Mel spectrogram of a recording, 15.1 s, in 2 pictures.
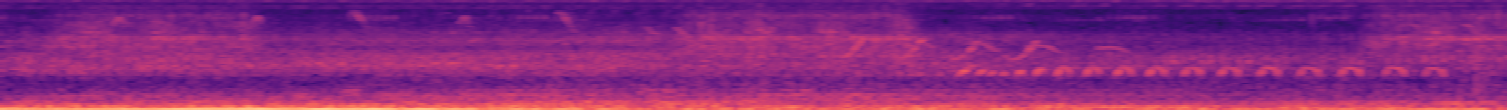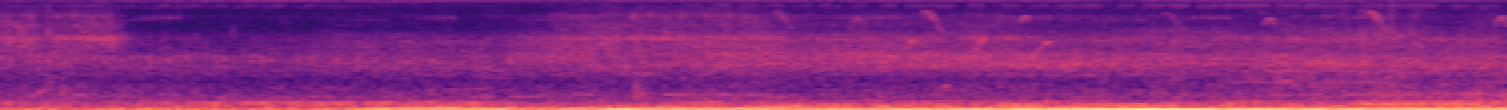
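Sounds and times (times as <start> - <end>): birds chirping: 0.0 - 15.0
low outdoor rumble: 0.0 - 15.0
bird repeating looping note: 3.5 - 8.6.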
